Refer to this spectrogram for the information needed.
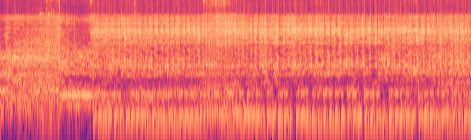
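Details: Honda Grand single-cylinder motorcycle at idle after a brief blip, brought in for diagnosis: a coarse, uneven rattle from inside the engine points to worn internal parts needing teardown; the customer supplied replacement parts, yet to be verified.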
